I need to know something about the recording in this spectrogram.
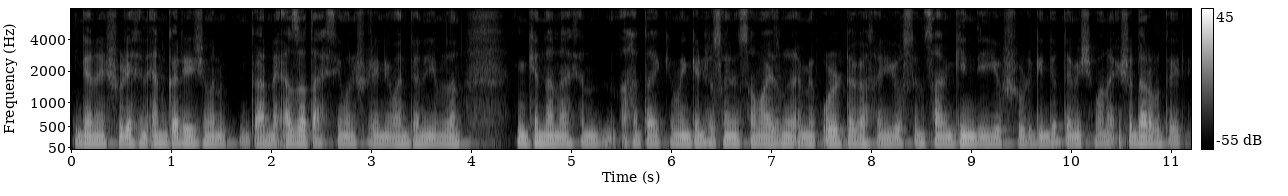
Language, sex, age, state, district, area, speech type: Kashmiri, male, 30-45, Jammu and Kashmir, Shopian, rural, spontaneous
